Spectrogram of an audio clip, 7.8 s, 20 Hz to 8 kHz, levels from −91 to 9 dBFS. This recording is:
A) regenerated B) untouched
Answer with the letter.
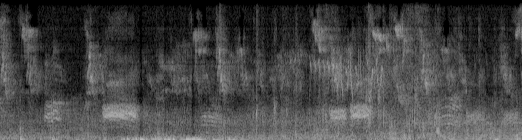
A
